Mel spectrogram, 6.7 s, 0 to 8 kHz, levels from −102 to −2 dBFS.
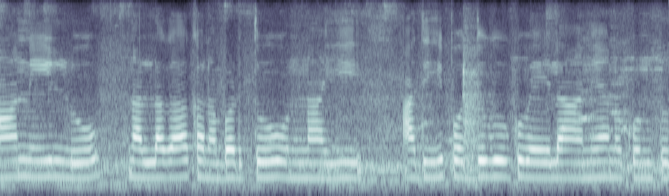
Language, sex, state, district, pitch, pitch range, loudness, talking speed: Telugu, female, Andhra Pradesh, Annamaya, 200 Hz, 195-205 Hz, -16 LUFS, 90 wpm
